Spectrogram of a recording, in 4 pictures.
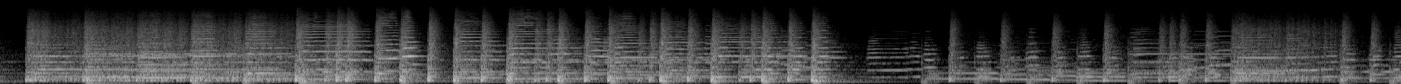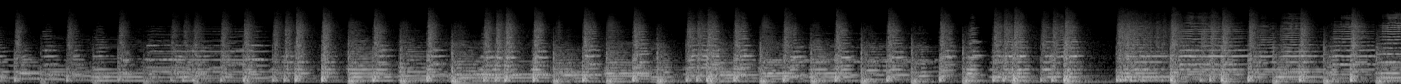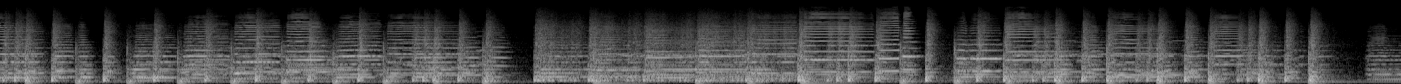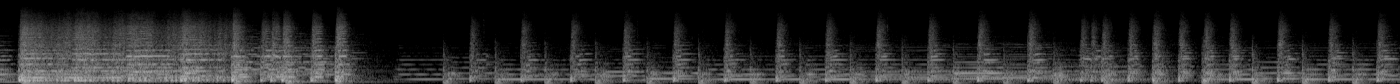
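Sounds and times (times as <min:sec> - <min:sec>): steady drum beat: 0:00.0 - 0:56.0
wind band playing a tune: 0:00.0 - 0:56.0.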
